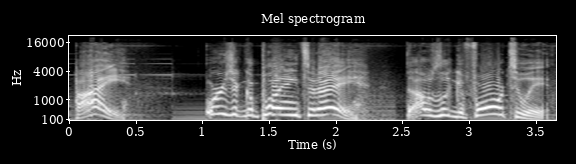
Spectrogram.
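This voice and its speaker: A man's voice: a little high, very animated, brisk, faint music behind. A man voicing a young boyfriend who bickers but is devoted, earnest and teasing, in a dramatized romantic comedy manga dub. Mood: playful. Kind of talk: dramatized romantic comedy dialogue and inner narration.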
